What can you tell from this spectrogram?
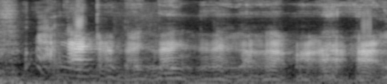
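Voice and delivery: loud, rattling put-on cackle; hammed-up villain laugh; manic shark cackle. Voicing the crazy shark.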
